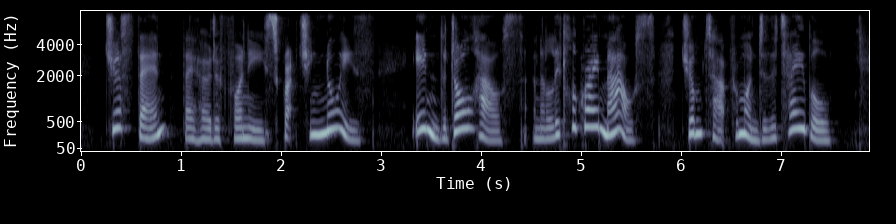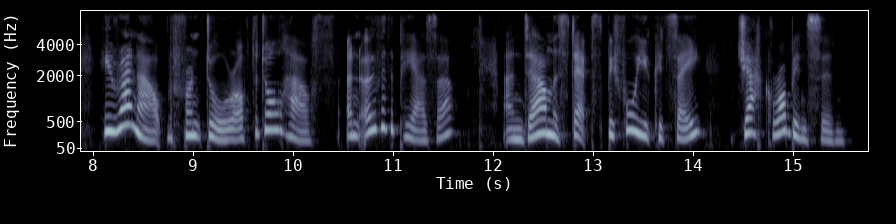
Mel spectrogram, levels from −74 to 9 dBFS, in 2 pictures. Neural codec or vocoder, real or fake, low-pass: none; real; 7.2 kHz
